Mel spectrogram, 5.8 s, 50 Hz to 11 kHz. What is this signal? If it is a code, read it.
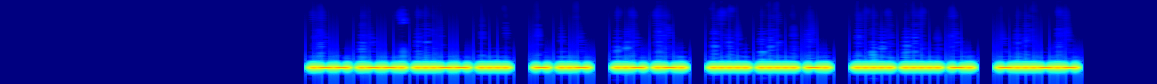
Morse code, heard as a keyed tone, about 60 wpm, 700 Hz. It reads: WP3H TU UR 55N 55N <BK>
